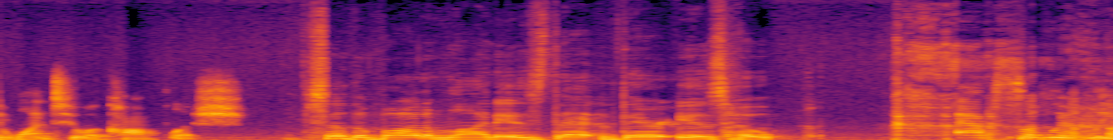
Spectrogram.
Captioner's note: laughs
